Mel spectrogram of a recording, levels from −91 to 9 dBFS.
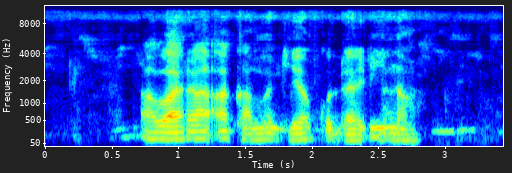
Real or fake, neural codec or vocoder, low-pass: fake; codec, 24 kHz, 3 kbps, HILCodec; 10.8 kHz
